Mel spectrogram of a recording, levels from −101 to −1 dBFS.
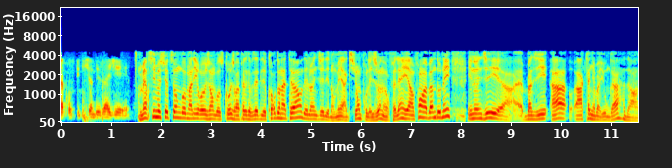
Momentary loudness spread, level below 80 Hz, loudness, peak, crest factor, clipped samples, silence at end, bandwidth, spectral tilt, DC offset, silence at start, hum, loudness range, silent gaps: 6 LU; -60 dBFS; -17 LUFS; -2 dBFS; 16 dB; under 0.1%; 0 s; 4.8 kHz; -11.5 dB/octave; under 0.1%; 0 s; none; 1 LU; none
